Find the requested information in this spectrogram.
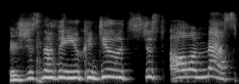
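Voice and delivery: acted colleague losing it over a mess; exasperated outburst. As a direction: vent like you're at the end of your rope. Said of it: "Person A is beyond themselves right now".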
